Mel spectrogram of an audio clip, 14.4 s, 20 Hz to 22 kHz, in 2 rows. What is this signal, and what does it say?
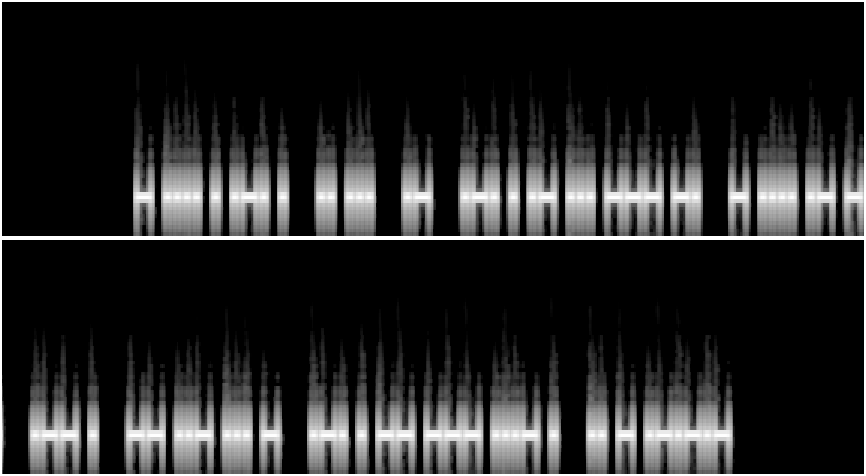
Morse code, heard as a keyed tone, about 30 wpm, 700 Hz. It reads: THERE IS A REASON THAT WE MUST REMOVE IT.
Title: Sentences from Top 1000 Words - Review Part 5 - 30wpm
